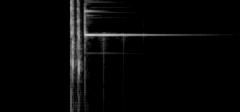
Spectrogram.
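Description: A short bell chime rings and fades.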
